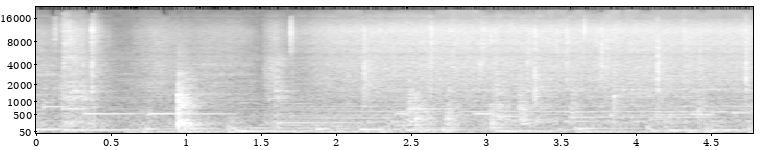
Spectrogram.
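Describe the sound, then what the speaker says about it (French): Onion frying in neutral oil at the bottom of a couscoussier, a close, loud sizzle that swells and holds steady, with a few stirring clinks and scrapes and no talk. "On va commencer par faire revenir nos légumes. Alors, je commence par l'oignon."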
